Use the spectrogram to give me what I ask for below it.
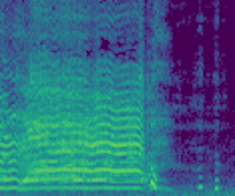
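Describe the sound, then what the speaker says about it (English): A person screaming in a long, high, wavering shriek lasting over a second, loud and close, then breaking off into quiet. "My grandma's gonna get mad at me screaming."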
